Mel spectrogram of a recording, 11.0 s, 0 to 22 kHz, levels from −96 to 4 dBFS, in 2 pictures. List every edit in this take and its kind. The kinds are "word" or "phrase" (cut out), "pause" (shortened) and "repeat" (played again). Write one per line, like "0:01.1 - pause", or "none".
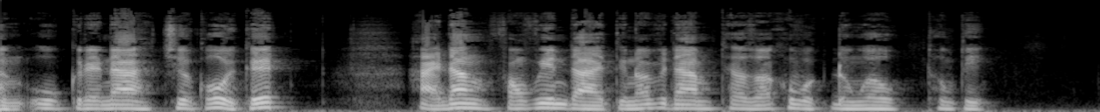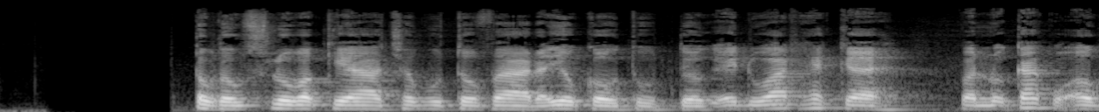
none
